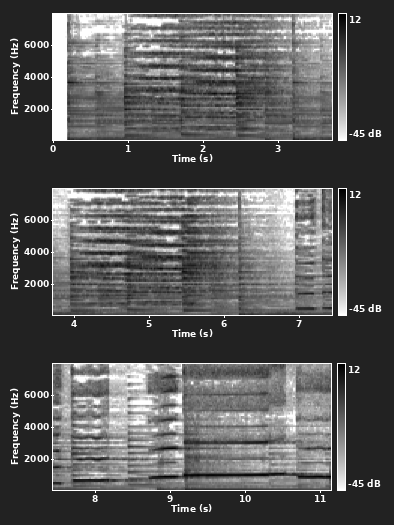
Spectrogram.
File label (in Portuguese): ANIV PARA NETO MASC, telemensagem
